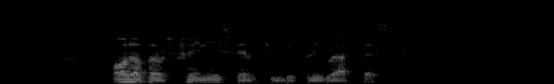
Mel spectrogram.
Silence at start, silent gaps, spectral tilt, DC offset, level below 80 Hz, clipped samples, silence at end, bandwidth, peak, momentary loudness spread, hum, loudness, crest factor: 0.65 s; 1.00-1.11 s; -5.5 dB/octave; under 0.1%; -90 dBFS; under 0.1%; 1.5 s; 7.6 kHz; -30 dBFS; 15 LU; none; -48 LUFS; 22 dB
